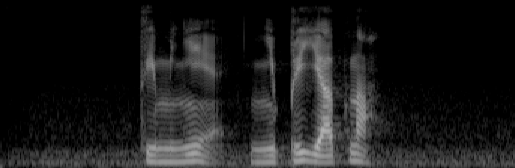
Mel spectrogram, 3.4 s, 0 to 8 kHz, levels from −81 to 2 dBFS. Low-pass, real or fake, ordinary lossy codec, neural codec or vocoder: 7.2 kHz; real; none; none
